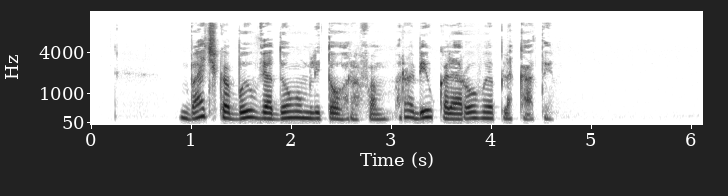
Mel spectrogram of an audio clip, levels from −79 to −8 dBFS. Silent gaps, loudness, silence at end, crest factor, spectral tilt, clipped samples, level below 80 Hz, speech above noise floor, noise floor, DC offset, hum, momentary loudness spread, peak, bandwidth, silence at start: none; -21 LUFS; 1.5 s; 20 dB; -5 dB/octave; under 0.1%; -68 dBFS; 45 dB; -65 dBFS; under 0.1%; none; 13 LU; -2 dBFS; 11.5 kHz; 0.9 s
